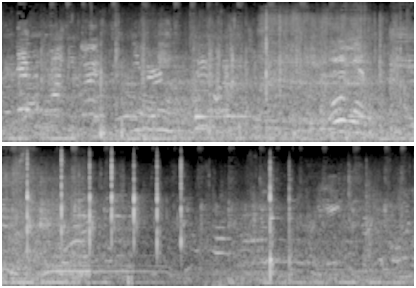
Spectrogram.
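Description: Background voices of players and spectators, with a string of sharp hand claps in the second half.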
